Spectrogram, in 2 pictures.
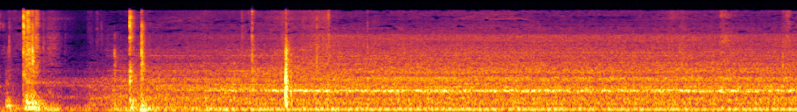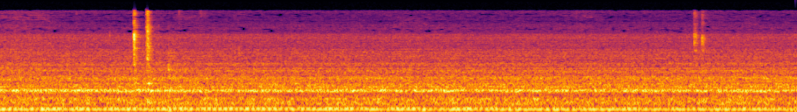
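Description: Electronic equipment powers up with a steady, even hum of cooling fans.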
